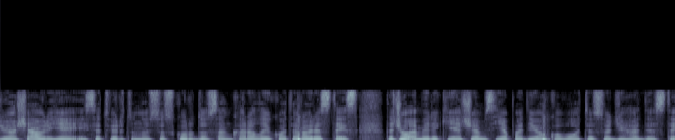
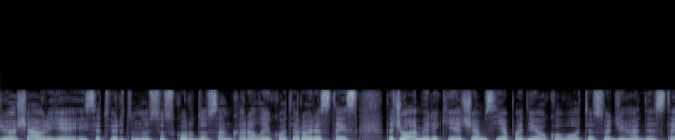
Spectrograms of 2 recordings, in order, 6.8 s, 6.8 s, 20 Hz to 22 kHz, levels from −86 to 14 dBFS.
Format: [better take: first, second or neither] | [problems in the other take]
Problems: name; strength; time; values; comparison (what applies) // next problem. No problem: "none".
second | noise reduction (neural mask model RNNoise)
